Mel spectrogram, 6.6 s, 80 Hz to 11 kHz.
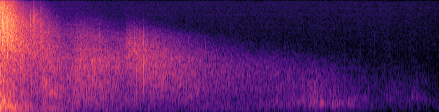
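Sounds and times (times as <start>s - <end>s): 
distant 308 rifle fire outdoors: 0.0s - 4.3s.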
